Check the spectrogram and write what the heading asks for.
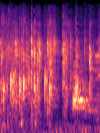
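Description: Audience applauding, many separate claps running together.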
